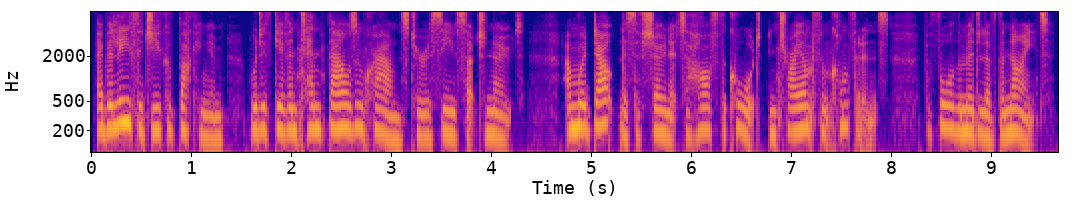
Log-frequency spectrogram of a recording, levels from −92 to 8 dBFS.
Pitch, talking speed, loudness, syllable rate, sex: 190 Hz, 225 wpm, -20 LUFS, 6.1 syllables/s, female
